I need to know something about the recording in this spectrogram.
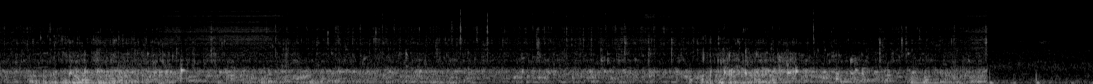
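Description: Air bubbles rumble and gurgle loudly underwater.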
